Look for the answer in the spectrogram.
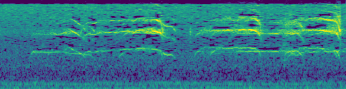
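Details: Peregrine falcon chicks, four of them aged six and seven days, at a San Jose City Hall nest during feeding. A short burst of thin, rising and falling squeaky notes overlaps steadily above a low rumbling background.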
